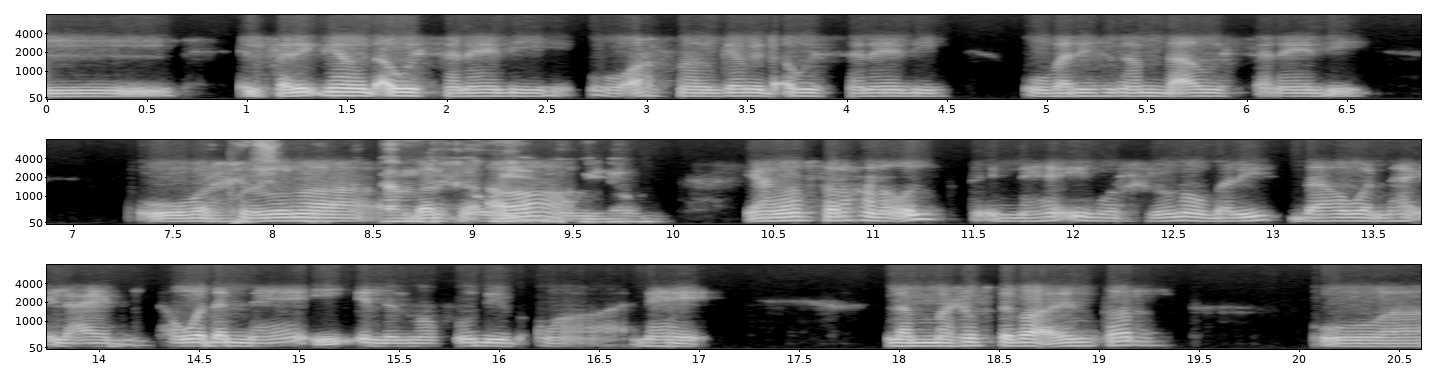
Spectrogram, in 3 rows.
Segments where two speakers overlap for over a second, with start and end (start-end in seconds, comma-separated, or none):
7.8-9.5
